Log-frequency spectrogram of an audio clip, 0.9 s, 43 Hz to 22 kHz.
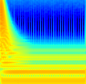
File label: A-BASS, AN BASS; AKAI S-Series CD-ROM Sound Library VOL-7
